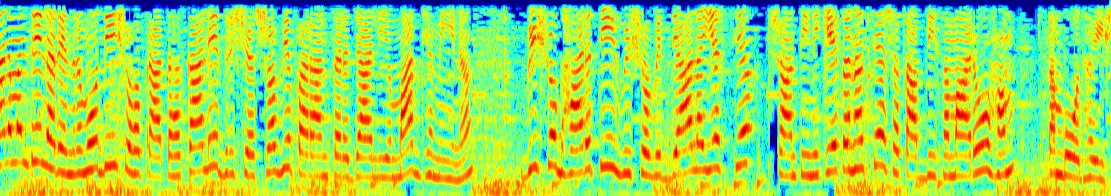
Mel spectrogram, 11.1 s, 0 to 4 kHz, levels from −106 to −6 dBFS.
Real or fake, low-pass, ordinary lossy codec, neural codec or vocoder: real; 3.6 kHz; none; none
